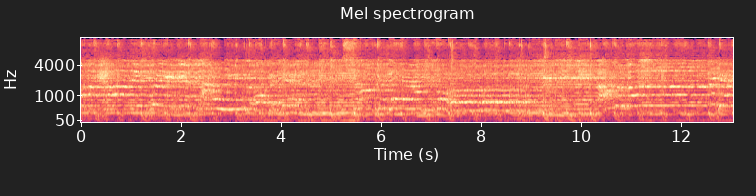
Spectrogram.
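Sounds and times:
musical accompaniment: 0.0s - 13.0s
woman singing into microphone: 0.0s - 13.0s.

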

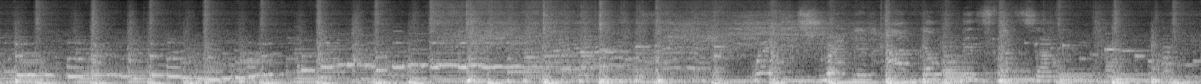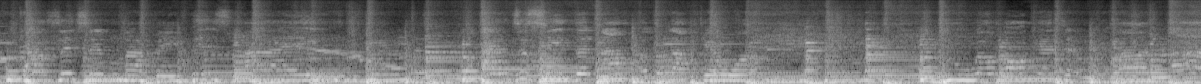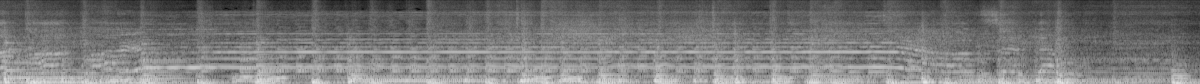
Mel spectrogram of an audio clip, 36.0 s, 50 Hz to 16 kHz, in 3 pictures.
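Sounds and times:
drum kit beat: 0.0s - 36.0s
grand piano: 0.0s - 36.0s
upright double bass: 0.0s - 36.0s.

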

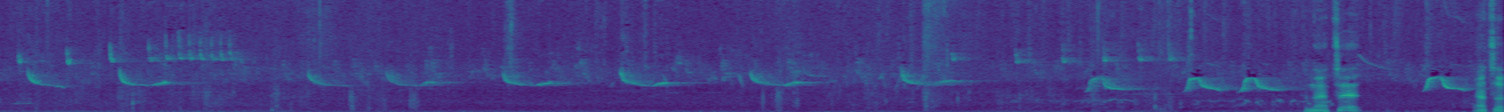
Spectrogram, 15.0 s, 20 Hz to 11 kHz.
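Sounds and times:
bird calling: 0.0s - 14.9s.

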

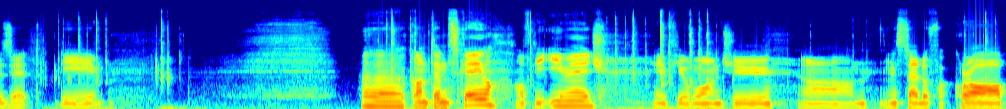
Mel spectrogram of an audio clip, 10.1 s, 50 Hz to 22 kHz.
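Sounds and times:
computer keyboard keystrokes: 0.3s - 1.9s, 3.7s - 4.4s, 6.0s - 7.3s, 9.6s - 10.0s.

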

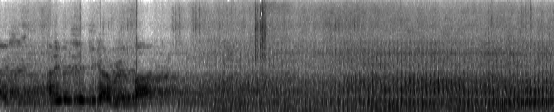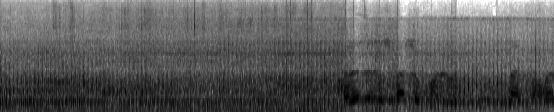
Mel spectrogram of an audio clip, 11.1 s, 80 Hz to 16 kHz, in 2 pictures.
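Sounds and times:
turbine engines: 0.0s - 11.0s
helicopter rotors chopping: 0.2s - 11.0s.

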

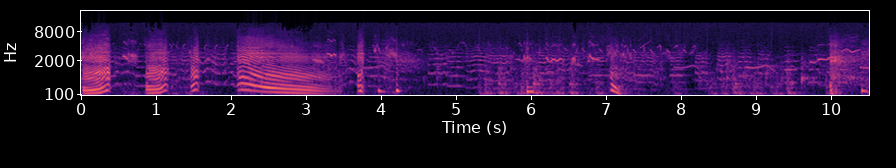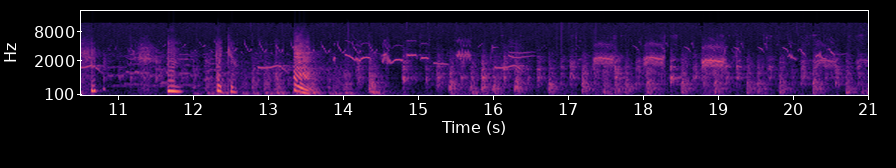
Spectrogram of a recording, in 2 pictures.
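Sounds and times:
hens clucking: 0.0s - 21.0s
small birds chirping: 0.0s - 21.0s.

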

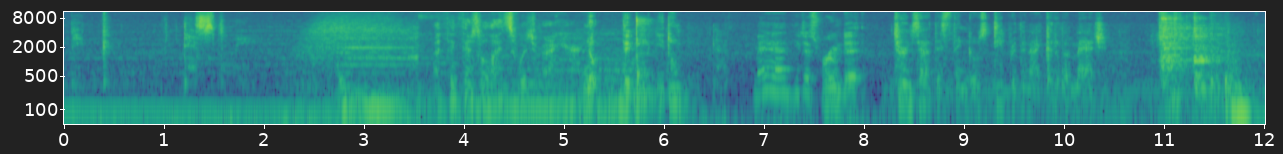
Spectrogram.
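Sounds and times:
person whispering: 0.0s - 2.0s.

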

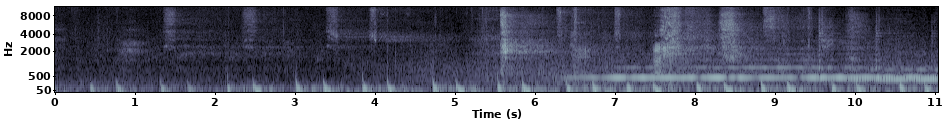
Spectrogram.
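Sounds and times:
heartbeat-like thumping pulse: 0.0s - 11.0s.

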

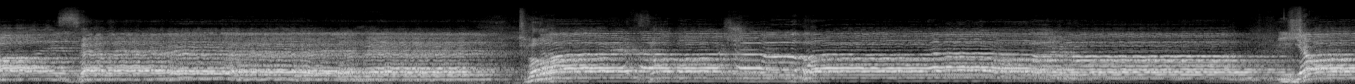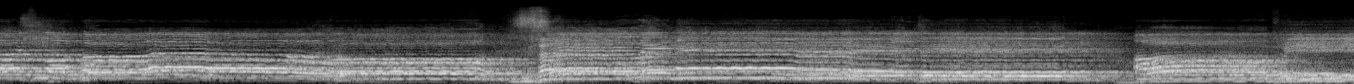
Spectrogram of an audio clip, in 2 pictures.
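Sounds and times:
choir singing a cappella: 0.0s - 27.0s.

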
